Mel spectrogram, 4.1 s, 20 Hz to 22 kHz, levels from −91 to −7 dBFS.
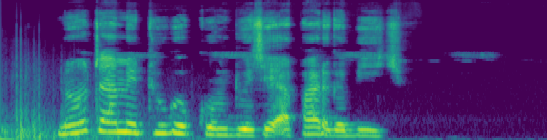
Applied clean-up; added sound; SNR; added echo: none; Fireworks; 17 dB; none.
